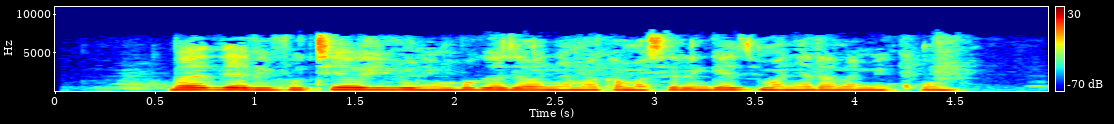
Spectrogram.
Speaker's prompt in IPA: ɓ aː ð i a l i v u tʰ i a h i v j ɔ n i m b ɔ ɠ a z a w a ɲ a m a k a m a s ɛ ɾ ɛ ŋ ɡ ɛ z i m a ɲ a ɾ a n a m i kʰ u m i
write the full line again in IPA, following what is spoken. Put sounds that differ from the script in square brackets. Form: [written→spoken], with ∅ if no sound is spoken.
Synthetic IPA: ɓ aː ð i a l i v u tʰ i a h i v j ɔ n i m b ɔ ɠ a z a w a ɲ a m a k a m a s ɛ ɾ ɛ ŋ ɡ ɛ z i m a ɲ a ɾ a n a m i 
